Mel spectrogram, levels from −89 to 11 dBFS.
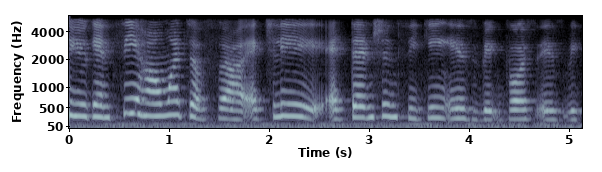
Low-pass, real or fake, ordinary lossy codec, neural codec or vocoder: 5.4 kHz; real; none; none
